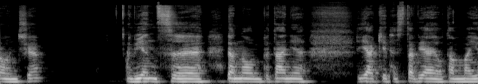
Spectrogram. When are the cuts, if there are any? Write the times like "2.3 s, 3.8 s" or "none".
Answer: 2.3 s, 3.6 s, 3.9 s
